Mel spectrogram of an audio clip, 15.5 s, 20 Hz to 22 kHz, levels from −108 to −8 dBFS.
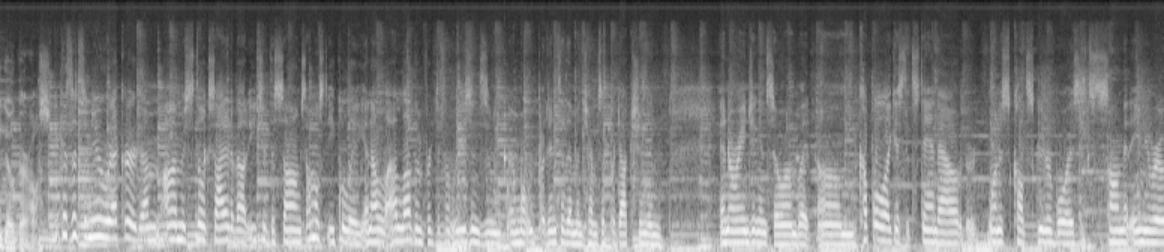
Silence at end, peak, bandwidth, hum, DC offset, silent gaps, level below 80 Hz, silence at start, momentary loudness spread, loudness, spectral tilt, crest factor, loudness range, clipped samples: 0 s; -2 dBFS; 14 kHz; none; under 0.1%; none; -26 dBFS; 0 s; 4 LU; -16 LUFS; -7.5 dB/octave; 12 dB; 1 LU; under 0.1%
